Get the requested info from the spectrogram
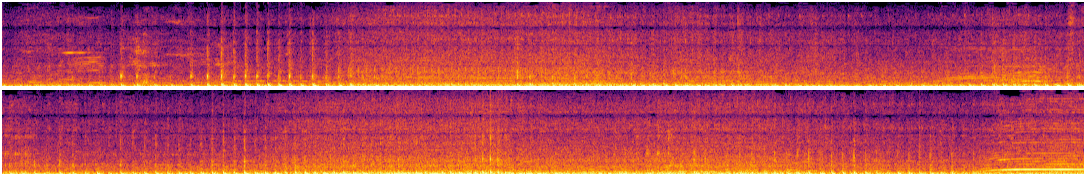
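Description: Small motorcycle engine running steadily at low road speed, a low hum with an even, rapid pulse.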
